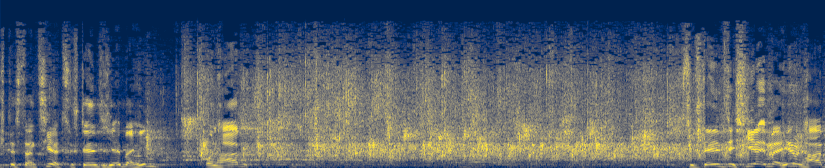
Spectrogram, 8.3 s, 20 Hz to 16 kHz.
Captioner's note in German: Beifall CDU und BÜNDNIS 90/DIE GRÜNEN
